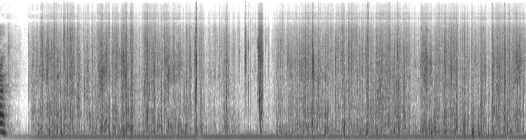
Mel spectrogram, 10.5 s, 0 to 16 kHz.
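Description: Duct tape being pulled off the roll and wrapped around the joint between flexible aluminium foil ducting and a 150 mm inline fan spigot, with the foil duct crinkling under the hands. It is a continuous rasping with many small crackles and clicks, starting about half a second in.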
